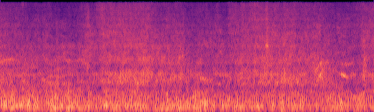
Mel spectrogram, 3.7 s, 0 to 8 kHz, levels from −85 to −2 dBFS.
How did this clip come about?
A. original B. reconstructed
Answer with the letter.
B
